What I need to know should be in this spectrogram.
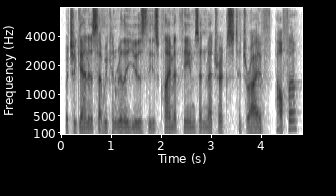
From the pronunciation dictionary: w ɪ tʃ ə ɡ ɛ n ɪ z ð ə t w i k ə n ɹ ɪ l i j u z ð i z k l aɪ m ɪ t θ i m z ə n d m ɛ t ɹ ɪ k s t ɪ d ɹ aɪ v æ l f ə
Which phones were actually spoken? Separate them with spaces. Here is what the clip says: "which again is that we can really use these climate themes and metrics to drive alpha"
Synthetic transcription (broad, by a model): w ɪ tʃ ə ɡ ɛ n ɪ z ð ə t w i k ə n ɹ ɪ l i j u z ð i z k l aɪ m ɪ t θ i m z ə n m ɛ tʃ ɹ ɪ k s t ɪ d ɹ aɪ v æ l f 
